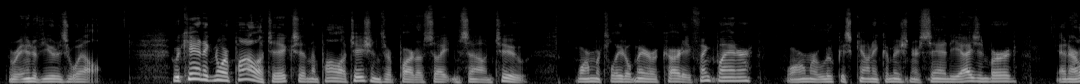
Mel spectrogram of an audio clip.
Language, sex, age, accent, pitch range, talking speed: English, male, 60-79, American, 125-155 Hz, 170 wpm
